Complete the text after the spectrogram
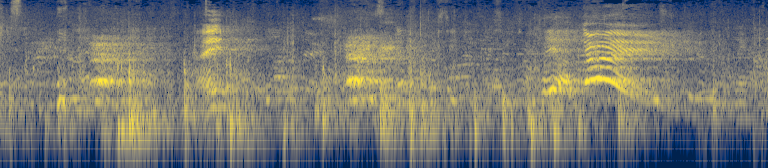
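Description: A martial artist shouts loudly as he strikes, echoing in a large hall.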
